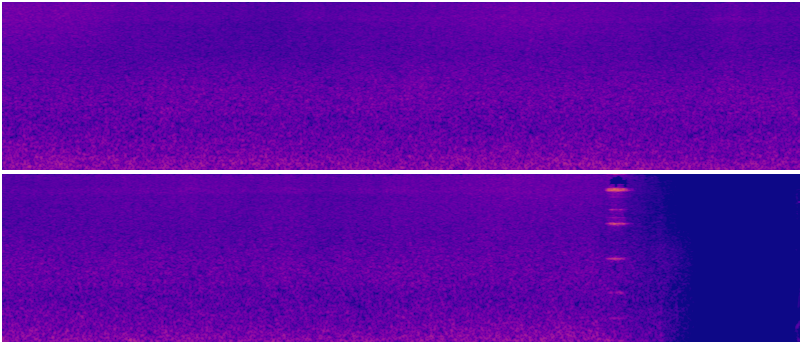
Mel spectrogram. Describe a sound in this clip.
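Wind rushes steadily, then cuts off.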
